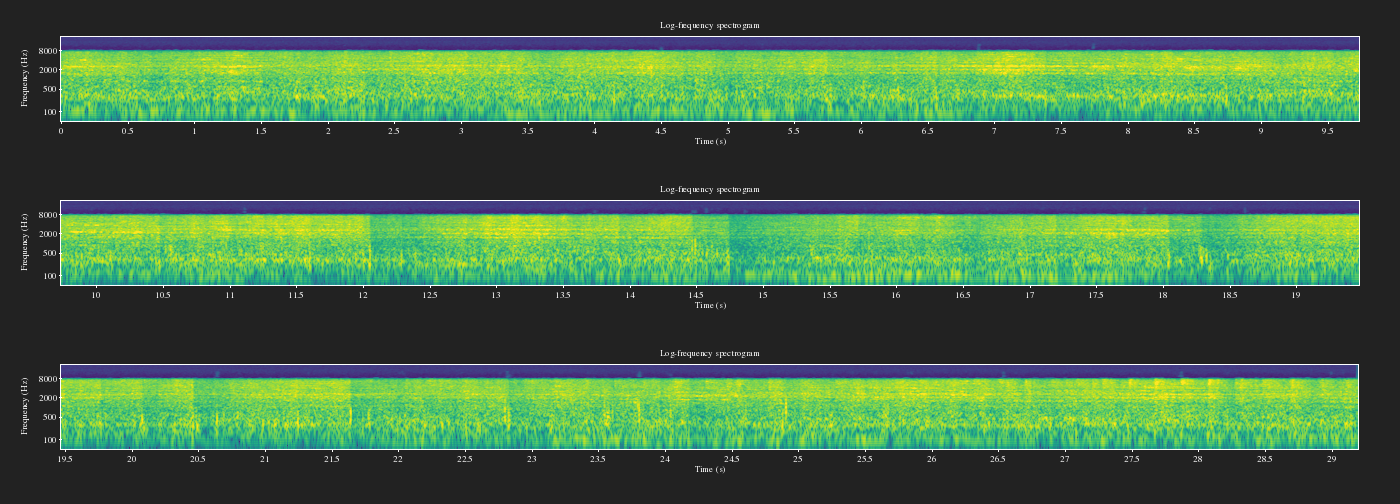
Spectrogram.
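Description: Double-stack intermodal container cars rolling past at close range: a steady rumble and clatter of steel wheels on the rails.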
